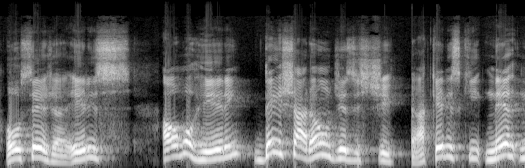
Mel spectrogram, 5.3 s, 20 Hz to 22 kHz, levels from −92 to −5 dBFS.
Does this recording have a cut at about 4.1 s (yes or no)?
yes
